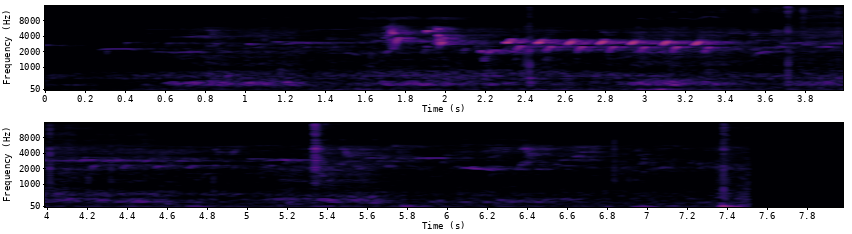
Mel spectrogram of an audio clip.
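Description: Birds calling: a quick run of about eight sharp, evenly spaced chirps near the middle, with a few single chirps before and after, over faint low background noise. The sound cuts off abruptly near the end.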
